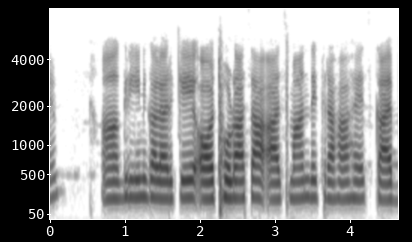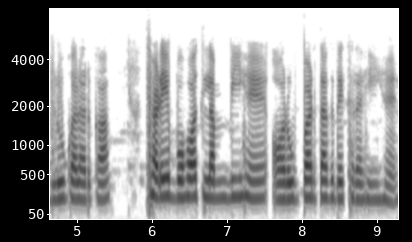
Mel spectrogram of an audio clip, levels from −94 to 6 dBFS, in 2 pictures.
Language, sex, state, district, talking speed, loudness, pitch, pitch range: Hindi, female, Uttar Pradesh, Hamirpur, 160 wpm, -24 LUFS, 205 Hz, 195-215 Hz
